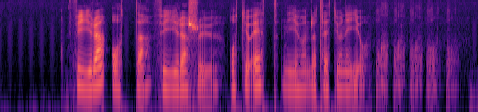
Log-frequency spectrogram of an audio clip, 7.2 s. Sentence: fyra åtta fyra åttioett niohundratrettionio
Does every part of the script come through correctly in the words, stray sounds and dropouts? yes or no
no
